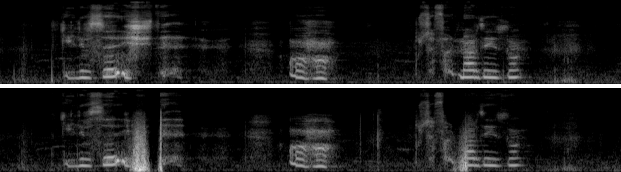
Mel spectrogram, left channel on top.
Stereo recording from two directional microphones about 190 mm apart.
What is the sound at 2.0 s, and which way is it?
Gasp, centre (ahead or behind).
